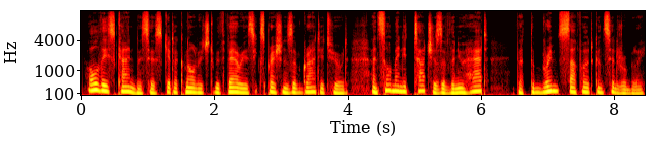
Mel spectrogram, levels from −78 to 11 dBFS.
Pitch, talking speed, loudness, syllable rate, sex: 140 Hz, 165 wpm, -18 LUFS, 5.7 syllables/s, male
